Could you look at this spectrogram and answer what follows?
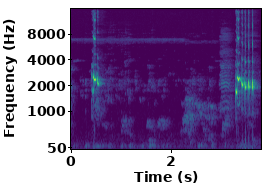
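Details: A female yellow-vented bulbul calls to a male with a single sharp note, a pause with soft warbles, then a rapid stuttering series of about six bright chattering notes.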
